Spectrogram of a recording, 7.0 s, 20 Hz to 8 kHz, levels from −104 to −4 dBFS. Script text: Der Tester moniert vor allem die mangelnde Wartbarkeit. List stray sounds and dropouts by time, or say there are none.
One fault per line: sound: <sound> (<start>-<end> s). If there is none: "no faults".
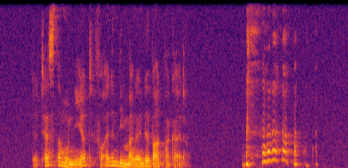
sound: laugh (4.8-6.4 s)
